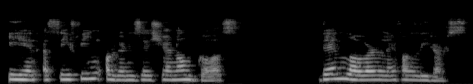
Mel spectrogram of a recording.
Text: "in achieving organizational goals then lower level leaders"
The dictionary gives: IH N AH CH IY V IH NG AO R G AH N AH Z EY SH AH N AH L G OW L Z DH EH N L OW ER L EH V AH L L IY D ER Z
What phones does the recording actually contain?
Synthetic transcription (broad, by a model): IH N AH S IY F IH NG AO R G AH N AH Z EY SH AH N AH L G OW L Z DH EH N L OW ER L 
